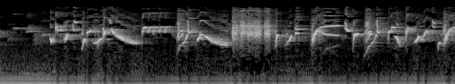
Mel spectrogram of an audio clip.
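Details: European goldfinch, a wild bird recently trapped, singing an unbroken stream of liquid twitters, slurred whistles and a harsh buzzy note midway, over a faint low hum.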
